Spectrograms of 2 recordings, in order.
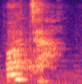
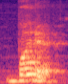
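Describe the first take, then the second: First: It is said in a British accent. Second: It is said in an American accent. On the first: "l'anglais britannique dira butter" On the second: "mais l'anglais américain dira butter"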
